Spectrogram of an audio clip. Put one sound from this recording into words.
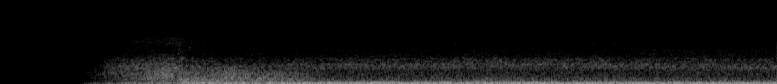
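A deep spaceship engine rumbles and roars as it warps.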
